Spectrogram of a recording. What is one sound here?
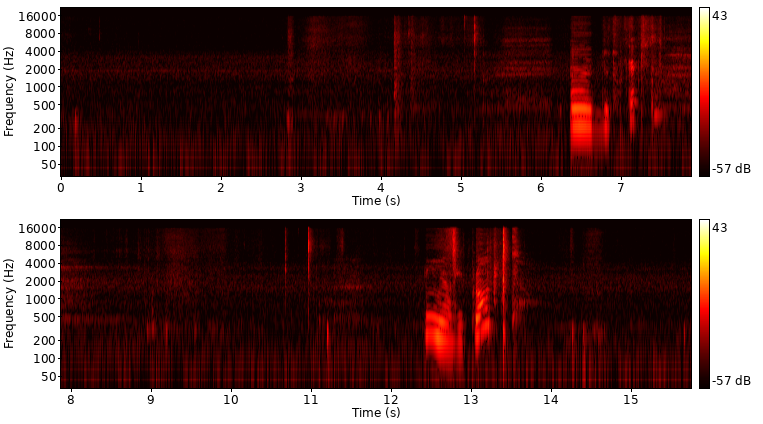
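Playing cards rustle and slide between fingers.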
